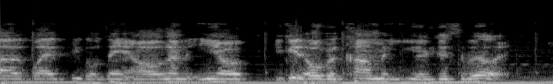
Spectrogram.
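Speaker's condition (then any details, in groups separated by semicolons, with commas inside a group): Cerebral palsy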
